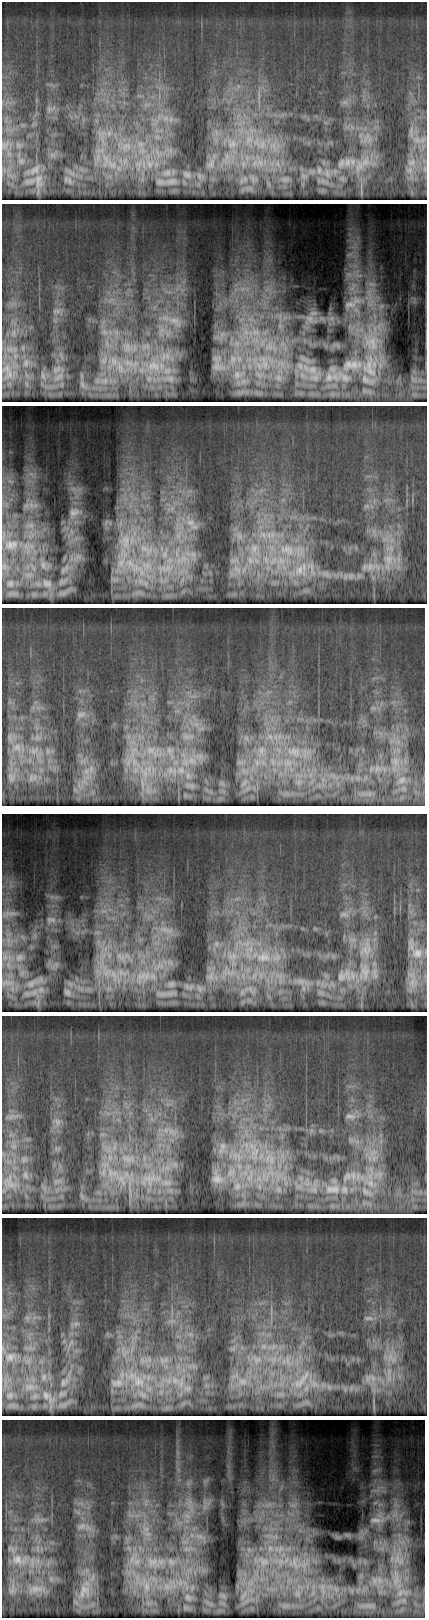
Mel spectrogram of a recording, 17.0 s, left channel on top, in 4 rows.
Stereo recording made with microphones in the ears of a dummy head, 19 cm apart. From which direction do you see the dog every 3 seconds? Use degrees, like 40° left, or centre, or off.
10° left, 40° right, 20° right, 30° left, 30° left, 30° left.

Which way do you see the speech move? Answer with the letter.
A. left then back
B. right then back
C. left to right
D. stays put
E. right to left
B.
